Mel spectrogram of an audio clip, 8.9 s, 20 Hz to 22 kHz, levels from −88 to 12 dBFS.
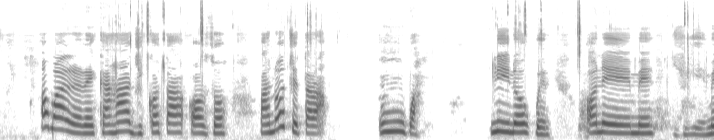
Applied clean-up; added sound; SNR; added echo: neural mask model Resemble Enhance denoiser.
